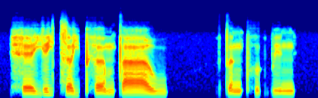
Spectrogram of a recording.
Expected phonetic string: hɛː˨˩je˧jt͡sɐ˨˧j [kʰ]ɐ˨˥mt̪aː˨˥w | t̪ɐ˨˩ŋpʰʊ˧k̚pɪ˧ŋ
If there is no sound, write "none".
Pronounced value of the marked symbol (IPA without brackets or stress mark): pʰ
